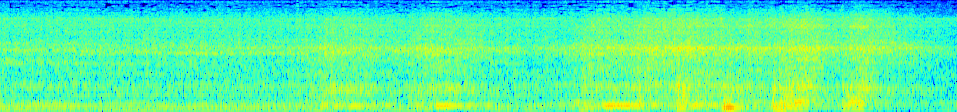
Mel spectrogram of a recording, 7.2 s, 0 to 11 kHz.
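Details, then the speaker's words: Maruti 800 after replacing the faulty MAP sensor to cure a starting problem; starts smoothly, steady even idle climbing cleanly through quick revs and settling back without misses or stumbles: normal idle and rev. "तो car काफी smoothly start हो गई है।"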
